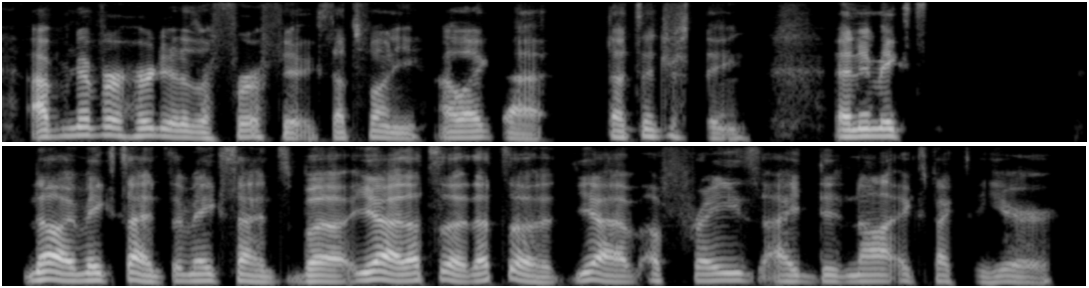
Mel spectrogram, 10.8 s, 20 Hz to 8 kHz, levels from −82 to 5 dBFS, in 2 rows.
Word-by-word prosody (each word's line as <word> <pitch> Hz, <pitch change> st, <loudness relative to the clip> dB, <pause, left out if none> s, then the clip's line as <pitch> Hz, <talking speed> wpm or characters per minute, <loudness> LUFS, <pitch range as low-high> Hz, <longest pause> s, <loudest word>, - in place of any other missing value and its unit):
I've 140 Hz, +2 st, +4 dB
never 175 Hz, +1 st, +2 dB
heard 160 Hz, +1 st, +1 dB
it 140 Hz, -, +1 dB
as 130 Hz, -, 0 dB
a 120 Hz, -, 0 dB
fur 105 Hz, -, -3 dB
fix, -, -, -6 dB
that's 120 Hz, -, -5 dB
funny, 120 Hz, -6 st, -4 dB
I 125 Hz, -, -2 dB
like 130 Hz, +1 st, +1 dB
that, -, -, -3 dB, 0.3 s
that's -, -, -2 dB
interesting. 115 Hz, -8 st, -7 dB, 0.4 s
And 145 Hz, +1 st, +5 dB
it 155 Hz, -, +4 dB
makes 155 Hz, -2 st, +2 dB, 1.0 s
No 170 Hz, +1 st, +7 dB
it 140 Hz, -, +4 dB
makes 150 Hz, -1 st, +1 dB
sense, 120 Hz, -1 st, +2 dB
it 135 Hz, -, -4 dB
makes 140 Hz, -1 st, -1 dB
sense, 120 Hz, -6 st, -2 dB
but, 130 Hz, 0 st, +3 dB
yeah, 165 Hz, -3 st, +7 dB
that's 145 Hz, +1 st, +3 dB
a -, -, +3 dB
that's 145 Hz, +2 st, -1 dB
a 110 Hz, -4 st, 0 dB
Yeah, 135 Hz, -6 st, +2 dB
a 140 Hz, -, -3 dB
phrase 145 Hz, +1 st, -4 dB
I 125 Hz, -, -2 dB
did 125 Hz, +1 st, -7 dB
not 130 Hz, +1 st, -1 dB
expect 130 Hz, -1 st, -8 dB
to 115 Hz, -, -14 dB
hear, 115 Hz, 0 st, -7 dB
135 Hz, 220 wpm, -22 LUFS, 125-150 Hz, 1.0 s, No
